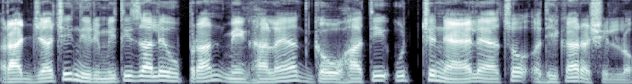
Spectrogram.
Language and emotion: Goan Konkani, neutral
